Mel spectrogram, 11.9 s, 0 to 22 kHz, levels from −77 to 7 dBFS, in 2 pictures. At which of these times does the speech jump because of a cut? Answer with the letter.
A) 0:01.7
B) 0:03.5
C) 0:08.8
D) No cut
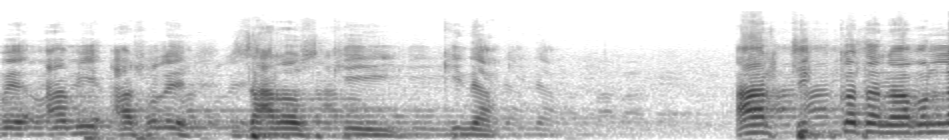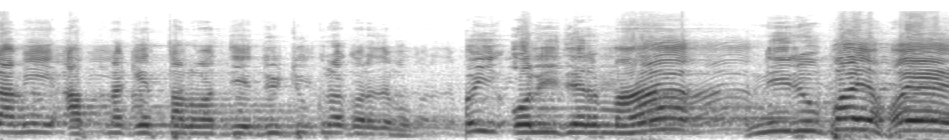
C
